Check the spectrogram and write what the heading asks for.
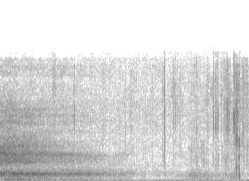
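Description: A slow, breathy exhale that fades away over about the first second, taken on a cued yoga exhalation as the body rounds forward.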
